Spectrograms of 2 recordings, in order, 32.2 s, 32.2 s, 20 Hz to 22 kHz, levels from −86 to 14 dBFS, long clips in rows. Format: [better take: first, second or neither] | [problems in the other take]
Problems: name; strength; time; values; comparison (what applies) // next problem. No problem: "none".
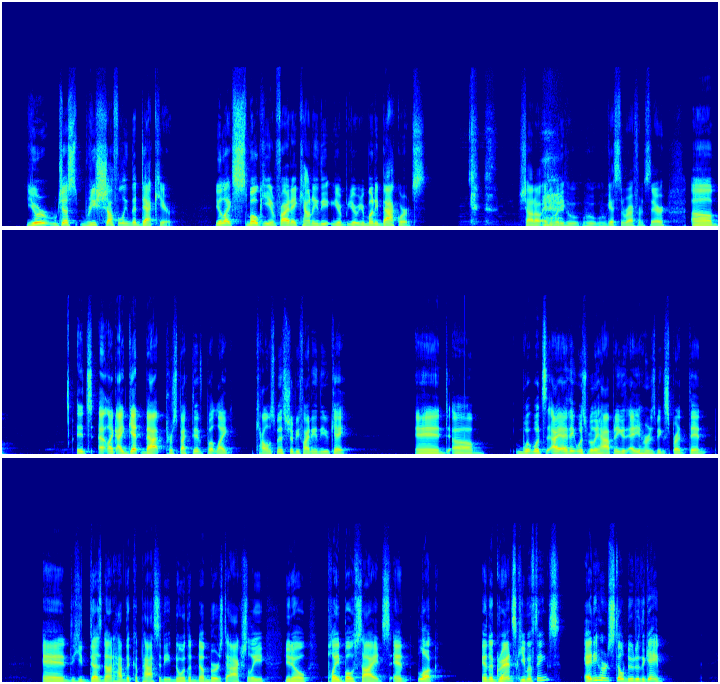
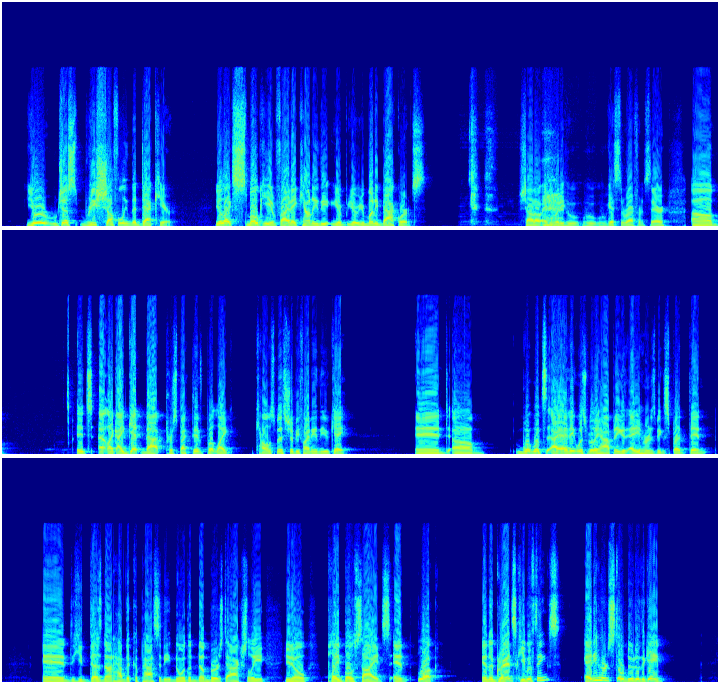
first | distortion; heavy; 11% of the sound clipped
